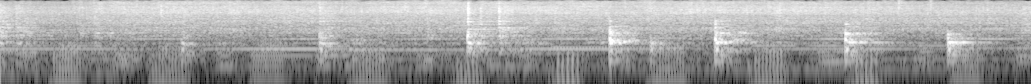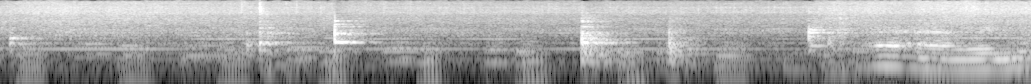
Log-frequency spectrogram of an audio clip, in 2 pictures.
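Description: Diced, cored Fuji apples are stirred through a butter mixture in a pan, a steady sizzle punctuated by regular scraping knocks of the utensil every second or so, close and without speech.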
